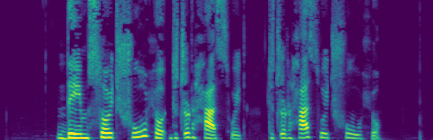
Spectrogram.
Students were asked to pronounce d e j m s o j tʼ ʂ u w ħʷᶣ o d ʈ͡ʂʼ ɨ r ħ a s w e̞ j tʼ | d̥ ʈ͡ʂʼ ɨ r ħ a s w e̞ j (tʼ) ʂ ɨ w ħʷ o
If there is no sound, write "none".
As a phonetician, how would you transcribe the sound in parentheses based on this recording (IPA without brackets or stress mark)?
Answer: tʼ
